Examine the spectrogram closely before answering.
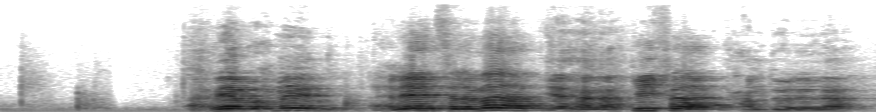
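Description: Two men talk warmly.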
